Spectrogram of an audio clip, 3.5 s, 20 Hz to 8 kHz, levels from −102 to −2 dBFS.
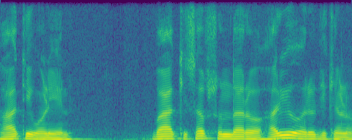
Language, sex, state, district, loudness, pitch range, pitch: Garhwali, male, Uttarakhand, Tehri Garhwal, -12 LUFS, 105-130 Hz, 120 Hz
